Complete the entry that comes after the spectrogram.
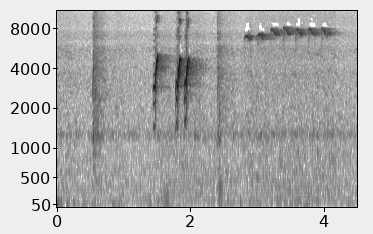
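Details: Stripe-throated bulbul lure song: a few short, bright, slurred notes in a quick cluster, preceded by a single faint note and followed by a long, steady, high-pitched whine and a faint constant hum.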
